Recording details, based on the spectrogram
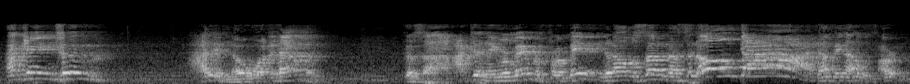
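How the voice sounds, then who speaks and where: A man preaching as a guest pastor. He tells a personal testimony that builds into shouted preaching. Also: high voice, sing-song, brisk, slight background noise. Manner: storytelling that climbs into shouted preaching. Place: church sanctuary. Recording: echoey church room, distant dull mic.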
